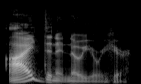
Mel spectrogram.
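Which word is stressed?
I. The stress is on the word I. "Now I'm stressing I"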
